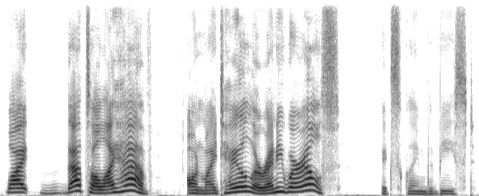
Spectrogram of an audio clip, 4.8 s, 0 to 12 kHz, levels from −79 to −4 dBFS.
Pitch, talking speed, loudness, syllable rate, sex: 225 Hz, 165 wpm, -17 LUFS, 5.2 syllables/s, female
